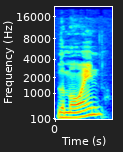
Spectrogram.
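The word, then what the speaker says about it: Lemoine: Lemoyne.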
